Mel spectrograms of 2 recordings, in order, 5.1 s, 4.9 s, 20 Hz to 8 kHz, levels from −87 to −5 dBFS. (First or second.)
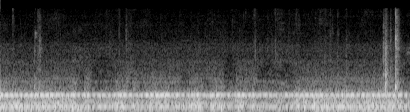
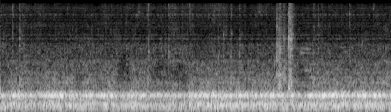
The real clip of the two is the first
